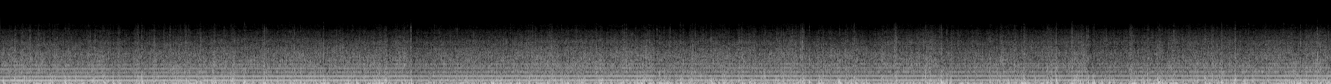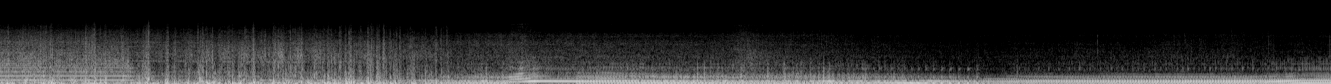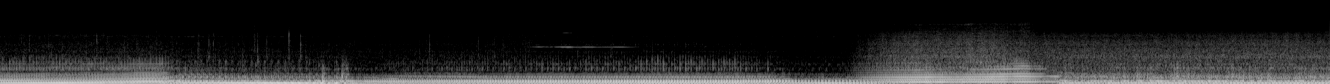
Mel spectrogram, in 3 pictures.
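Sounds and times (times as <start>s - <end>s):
wind noise: 0.0s - 23.2s
car engine: 0.0s - 39.9s
road noise: 0.0s - 39.9s.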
